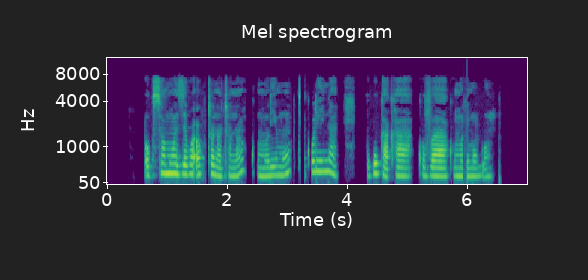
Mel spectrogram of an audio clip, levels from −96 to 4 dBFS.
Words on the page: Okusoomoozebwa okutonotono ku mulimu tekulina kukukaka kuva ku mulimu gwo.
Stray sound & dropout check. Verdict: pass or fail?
fail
